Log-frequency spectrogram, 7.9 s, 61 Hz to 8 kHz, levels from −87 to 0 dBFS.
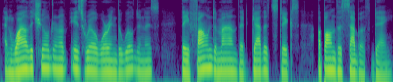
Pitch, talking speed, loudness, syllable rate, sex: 115 Hz, 160 wpm, -21 LUFS, 4.5 syllables/s, male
